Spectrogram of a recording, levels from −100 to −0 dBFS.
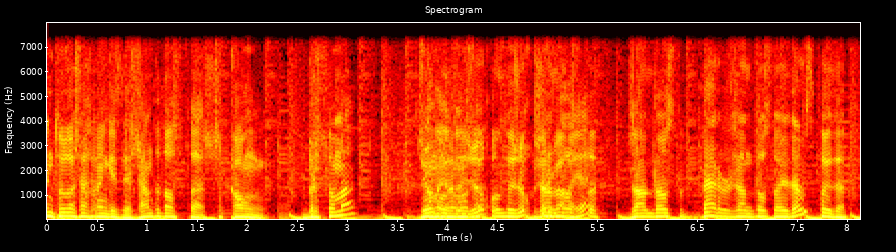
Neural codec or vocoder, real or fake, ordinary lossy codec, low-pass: none; real; none; 7.2 kHz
